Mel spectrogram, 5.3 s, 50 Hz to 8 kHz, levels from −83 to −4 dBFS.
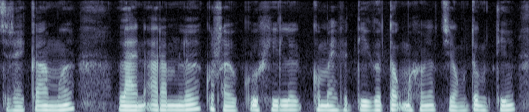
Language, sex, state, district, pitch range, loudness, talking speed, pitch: Wancho, male, Arunachal Pradesh, Longding, 110-120 Hz, -17 LUFS, 180 wpm, 115 Hz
